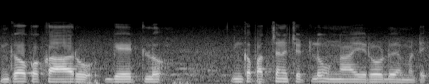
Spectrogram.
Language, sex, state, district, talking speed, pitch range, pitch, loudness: Telugu, male, Telangana, Mahabubabad, 125 wpm, 115-125 Hz, 120 Hz, -15 LUFS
